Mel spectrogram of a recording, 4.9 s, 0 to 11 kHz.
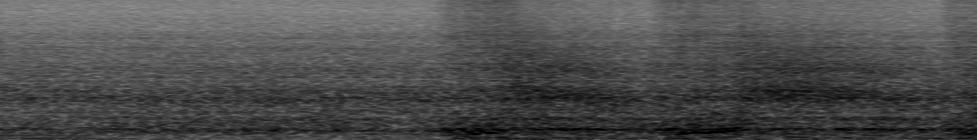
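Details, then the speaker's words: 2001 GMC Sierra V8, Bank 1 misfiring under load, hard to start: idling then quick throttle blips, revs rough and uneven, not running on all cylinders; smells very rich, O2 sensors reading rich. "I mean, it responds, but definitely not running on all cylinders."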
